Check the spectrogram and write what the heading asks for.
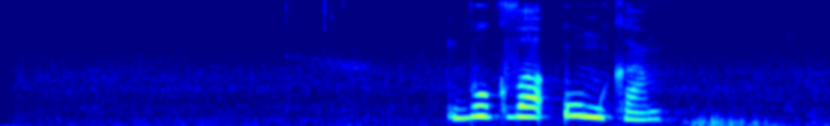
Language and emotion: Russian, neutral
